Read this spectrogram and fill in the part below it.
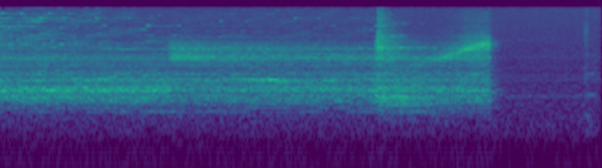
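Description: Music from a video game plays through a small television speaker.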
